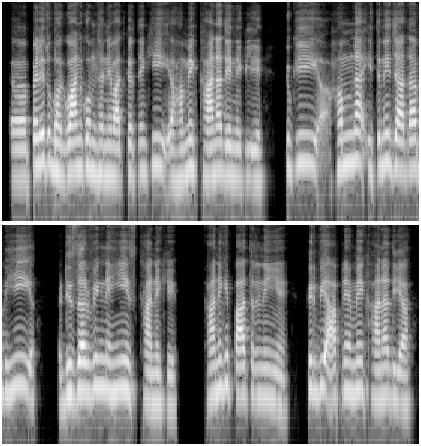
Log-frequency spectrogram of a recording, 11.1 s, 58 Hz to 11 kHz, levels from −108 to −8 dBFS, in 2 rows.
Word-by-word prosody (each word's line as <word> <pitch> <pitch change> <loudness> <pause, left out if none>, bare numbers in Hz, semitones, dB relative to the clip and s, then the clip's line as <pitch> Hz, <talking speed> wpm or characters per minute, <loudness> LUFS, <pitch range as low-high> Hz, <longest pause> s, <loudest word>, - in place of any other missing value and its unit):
पहले 165 +8 +3
तो 235 - -1
भगवान 190 +2 +5
को 210 - 0
हम 190 - -2
धन्यवाद 175 -2 +1
करते 185 0 -5
हैं 185 - -7
कि 215 +2 -4
हमें 165 +5 -1
खाना 175 +1 +3
देने 175 -2 -2
के 160 +1 -13
लिए, 155 -1 -4
क्योंकि 210 +8 -6
अ, - - -8
हम 210 +1 +2
ना 240 -1 +4
इतने 210 +4 -1
ज़्यादा 200 -1 +4
भी 205 +1 -3 0.4
डिज़र्विंग 205 +4 +3
नहीं 210 0 -1
है 215 - +2
इस 200 +1 -7
खाने 160 -2 -1
के, 150 -1 -8
खाने 180 +7 -4
के 240 - -1
पात्र 185 -2 +3
नहीं 175 -2 -5
हैं 145 -3 -7 0.3
फिर 215 0 -1
भी 225 - +3
आपने 185 +3 +2
हमें 205 +1 -1
खाना 175 -1 -1
दिया 160 -3 -1
190 Hz, 205 wpm, -21 LUFS, 170-210 Hz, 0.4 s, भगवान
